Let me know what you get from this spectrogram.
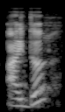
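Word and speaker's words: either: सो in English we have 3 distributive pronounce: each, आइदर एंड नाइदर. आइदर एंड नाइदर को हम ईदर एंड नीदर भी कई बार सुनते हैं. That pronunciation is also correct.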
